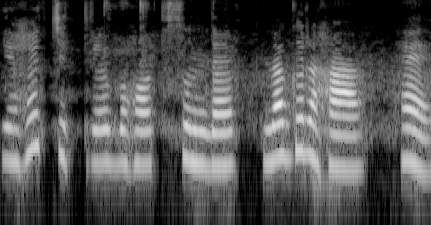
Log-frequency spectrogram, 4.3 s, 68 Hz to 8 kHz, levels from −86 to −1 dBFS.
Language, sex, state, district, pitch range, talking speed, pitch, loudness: Hindi, female, Madhya Pradesh, Dhar, 245-280 Hz, 95 wpm, 255 Hz, -19 LUFS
